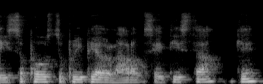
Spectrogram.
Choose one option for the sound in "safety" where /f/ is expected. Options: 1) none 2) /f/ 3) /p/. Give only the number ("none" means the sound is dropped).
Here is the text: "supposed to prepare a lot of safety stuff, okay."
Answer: 1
